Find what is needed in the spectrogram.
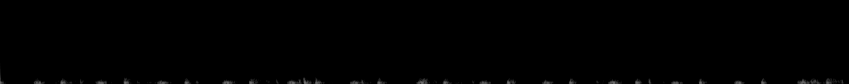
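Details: Pounding, strong thudding heartbeat, somewhat uneven in spacing, with heavy breathing after doing jumping jacks; normal pounding heartbeat after exercise.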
